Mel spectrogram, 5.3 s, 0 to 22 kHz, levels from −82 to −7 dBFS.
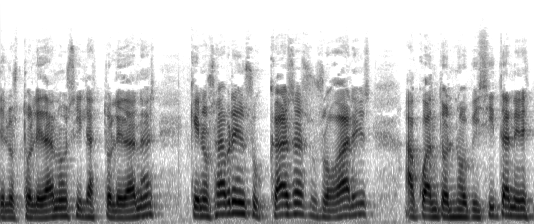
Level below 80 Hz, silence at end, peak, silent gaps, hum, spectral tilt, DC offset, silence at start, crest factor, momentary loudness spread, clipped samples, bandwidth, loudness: -50 dBFS; 0 s; 0 dBFS; none; none; -7 dB/octave; under 0.1%; 0 s; 14 dB; 8 LU; under 0.1%; 10.5 kHz; -14 LUFS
